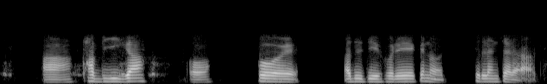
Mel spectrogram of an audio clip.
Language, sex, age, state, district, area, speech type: Manipuri, male, 18-30, Manipur, Kakching, rural, conversation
